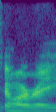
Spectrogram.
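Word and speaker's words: Tomar-Re: Um I like the character of Tomari or Reay or however you say his name. Tomar Ray.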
